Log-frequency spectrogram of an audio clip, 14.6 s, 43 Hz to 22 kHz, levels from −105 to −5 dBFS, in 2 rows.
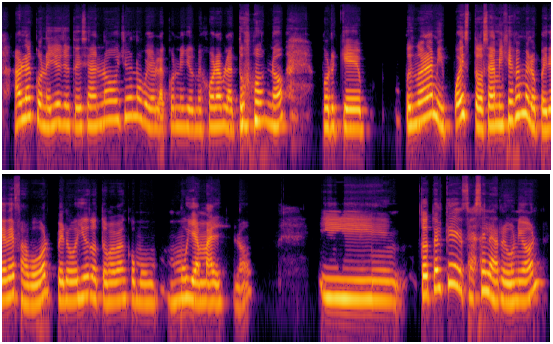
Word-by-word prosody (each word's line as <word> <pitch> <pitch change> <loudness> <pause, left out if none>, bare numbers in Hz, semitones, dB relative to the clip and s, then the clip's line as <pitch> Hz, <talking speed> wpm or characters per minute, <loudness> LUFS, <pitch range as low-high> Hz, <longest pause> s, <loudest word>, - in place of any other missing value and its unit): habla 300 +6 +3
con 250 -5 0
ellos', 240 +3 -1
yo 235 - -3
te 220 - -3
decía: 225 +1 -1
No, 275 +3 -2
yo 310 +3 -3
no 310 -2 -2
voy 245 - -2
a - - -2
hablar 210 - -5
con 220 0 -8
ellos, 210 -2 -4
mejor 210 +2 -2
habla 215 -3 +1
tú", 230 +2 +2 0.3
¿no? 240 0 0 0.5
Porque, 210 -2 +1 0.5
pues, 225 0 +2
no 260 +2 +3
era 320 +4 +6
mi 270 -10 +2
puesto, 245 +3 +3
o - - +5
sea, 230 +3 +4
mi 235 0 +1
jefe 275 +7 +3
me 345 -3 +4
lo 215 -1 +1
pedía 205 +2 +2
de 240 +2 +1
favor, 205 +4 -2
pero 205 0 0
ellos 235 +3 -1
lo 220 -2 -3
tomaban 200 +1 -2
como 190 -2 -6
muy 210 +2 -2
a 195 - +2
mal, 190 -1 -3
¿no? 170 - -13 0.9
Y 215 - 0 0.4
total 285 +6 +4
que 370 -3 +2
se 260 - -10
hace 290 +7 -1
la 235 -7 +2
reunión 205 - -1
220 Hz, 200 wpm, -22 LUFS, 205-250 Hz, 0.9 s, era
